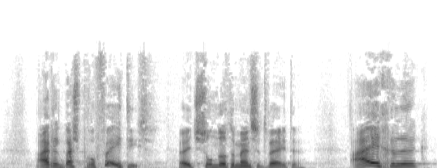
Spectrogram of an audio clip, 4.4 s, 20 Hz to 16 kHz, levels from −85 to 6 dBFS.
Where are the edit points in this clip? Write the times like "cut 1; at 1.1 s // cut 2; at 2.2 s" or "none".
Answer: cut 1; at 1.7 s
